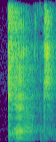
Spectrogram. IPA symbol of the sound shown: æ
